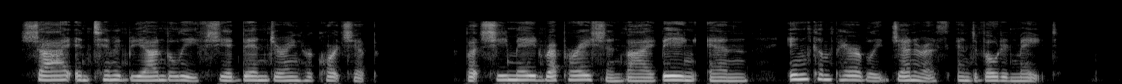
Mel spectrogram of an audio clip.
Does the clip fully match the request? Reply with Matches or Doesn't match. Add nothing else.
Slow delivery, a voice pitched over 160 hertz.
Matches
